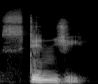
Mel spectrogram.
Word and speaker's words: stingy: stingy these two words have the regular n Sound um like juice together stin G together stingy or din G together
